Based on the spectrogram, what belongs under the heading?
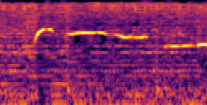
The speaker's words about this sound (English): Now I'm just going to sit here and whistle to myself.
